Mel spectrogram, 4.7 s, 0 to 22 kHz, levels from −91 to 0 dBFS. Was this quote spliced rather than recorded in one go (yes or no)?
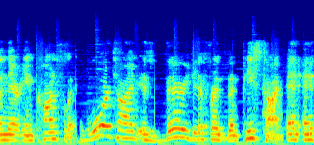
yes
